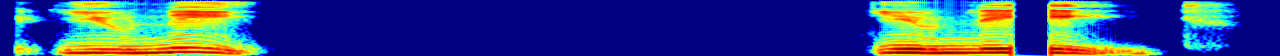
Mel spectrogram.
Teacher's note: We stress on the second syllable, which is unique.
